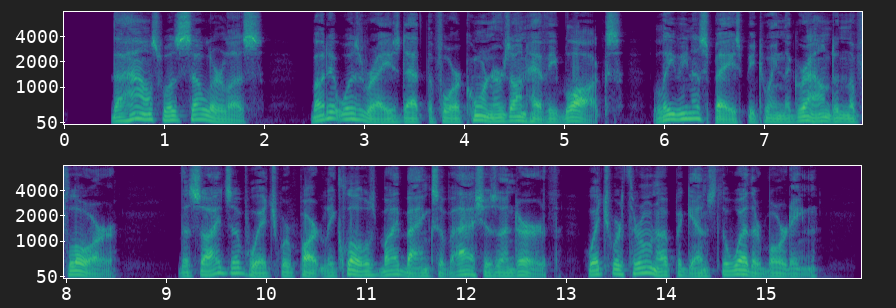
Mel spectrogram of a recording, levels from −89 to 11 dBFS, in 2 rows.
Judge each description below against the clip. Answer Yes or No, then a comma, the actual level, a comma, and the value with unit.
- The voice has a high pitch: No, very low, 95 Hz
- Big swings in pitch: Yes, wide, 7.4 semitones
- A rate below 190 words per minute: Yes, average, 170 wpm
